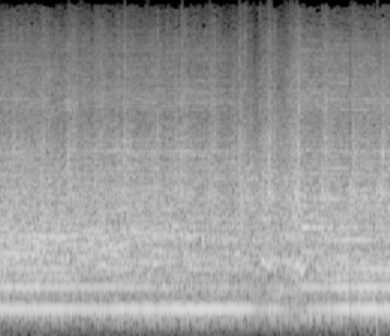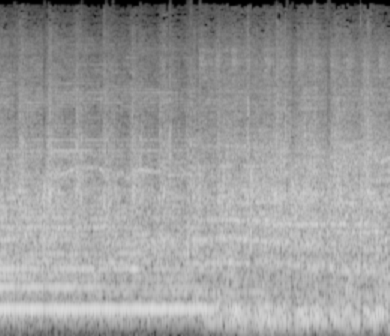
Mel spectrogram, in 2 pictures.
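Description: Arena goal horn blasting for a home goal in ice hockey. It sounds one long, steady blast, stops briefly about three and a half seconds in, then sounds a second long blast that ends about eight seconds in, over music and crowd noise.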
